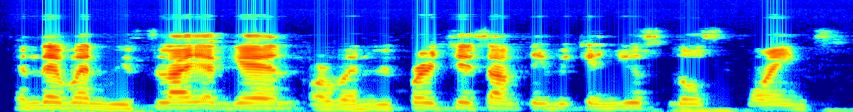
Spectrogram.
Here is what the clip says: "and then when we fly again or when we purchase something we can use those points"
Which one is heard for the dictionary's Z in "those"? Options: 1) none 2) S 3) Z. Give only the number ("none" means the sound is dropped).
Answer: 2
